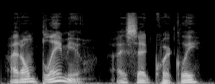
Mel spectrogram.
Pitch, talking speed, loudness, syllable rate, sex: 100 Hz, 195 wpm, -18 LUFS, 5.6 syllables/s, male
